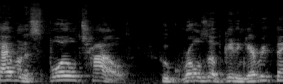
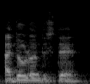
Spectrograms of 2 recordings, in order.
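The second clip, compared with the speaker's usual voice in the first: soft, low imitation of an African accent; attempted African accent; 11 semitones lower, 8 dB quieter, faster than usual. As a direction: try an African man's accent, quietly. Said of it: "I'm gonna try to do his accent".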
